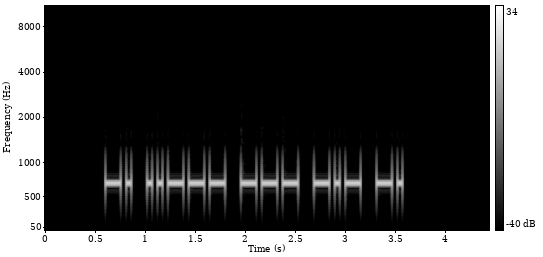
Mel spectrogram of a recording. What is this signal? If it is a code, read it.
Morse code, heard as a keyed tone, about 23 wpm, 700 Hz. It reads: N2OKN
